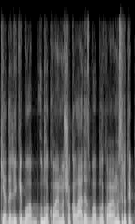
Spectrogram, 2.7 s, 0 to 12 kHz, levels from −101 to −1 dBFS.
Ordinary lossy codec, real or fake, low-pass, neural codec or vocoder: Opus, 64 kbps; real; 10.8 kHz; none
